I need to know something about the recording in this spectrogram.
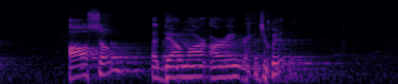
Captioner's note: chuckles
